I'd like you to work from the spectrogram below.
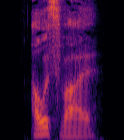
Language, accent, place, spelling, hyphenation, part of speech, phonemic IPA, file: German, Germany, Berlin, Auswahl, Aus‧wahl, noun, /ˈaʊ̯svaːl/, De-Auswahl.ogg
- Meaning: 1. selection 2. choice 3. range, assortment 4. digest, reader, anthology 5. national sports team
